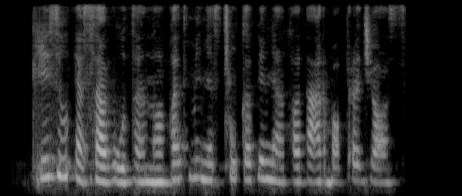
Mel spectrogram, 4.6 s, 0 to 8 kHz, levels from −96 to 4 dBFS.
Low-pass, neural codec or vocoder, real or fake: 7.2 kHz; codec, 16 kHz in and 24 kHz out, 1.1 kbps, FireRedTTS-2 codec; fake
